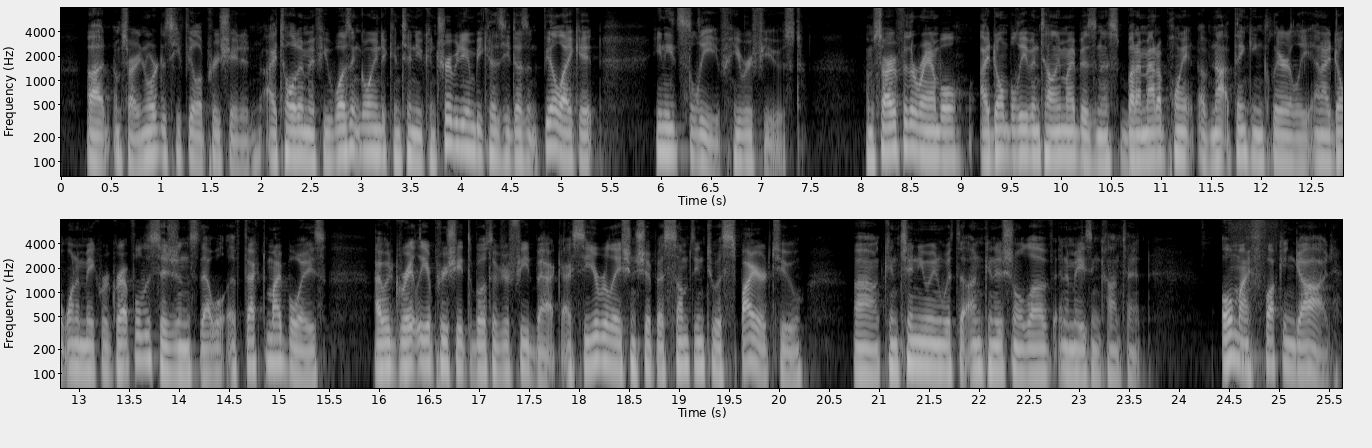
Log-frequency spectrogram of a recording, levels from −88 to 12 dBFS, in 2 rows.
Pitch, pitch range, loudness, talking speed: 110 Hz, 105-120 Hz, -25 LUFS, 220 wpm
